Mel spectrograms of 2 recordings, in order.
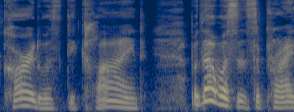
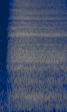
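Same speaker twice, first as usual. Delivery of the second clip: soft unvoiced sigh; weary sigh; 10 dB quieter than usual. A narrator's reading. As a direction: sigh heavily. Weary mid-script.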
